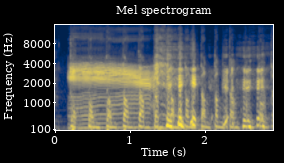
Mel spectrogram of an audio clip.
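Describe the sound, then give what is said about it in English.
A voice imitates the loud exhaust of a modified motorcycle: a buzzy, rattling drone with a rapid pulsing throb for about a second, then breaking into choppy sputtering bursts. “Bro, they had exhaust like it's like.”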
